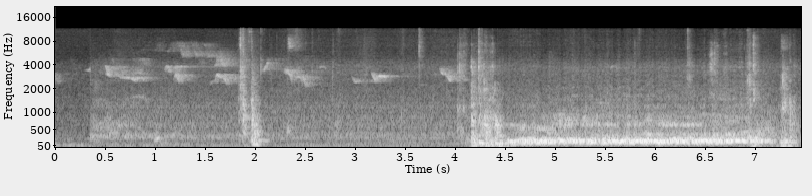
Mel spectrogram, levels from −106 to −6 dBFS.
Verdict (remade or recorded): remade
